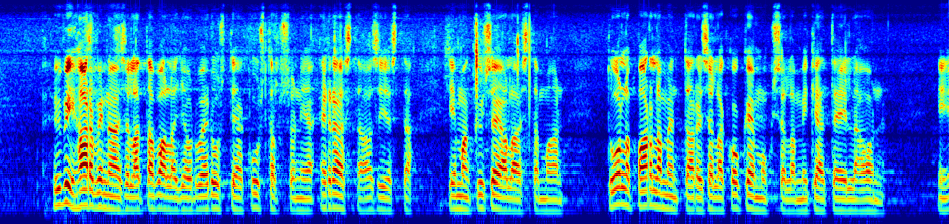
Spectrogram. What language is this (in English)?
Finnish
